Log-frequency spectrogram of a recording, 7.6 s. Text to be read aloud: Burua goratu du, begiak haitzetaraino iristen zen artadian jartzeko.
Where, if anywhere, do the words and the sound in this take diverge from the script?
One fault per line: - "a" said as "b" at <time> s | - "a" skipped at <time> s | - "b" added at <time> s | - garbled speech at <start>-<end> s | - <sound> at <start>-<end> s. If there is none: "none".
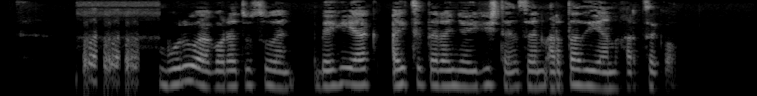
- laugh at 0.8-1.4 s
- "du" said as "zuen" at 2.6 s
